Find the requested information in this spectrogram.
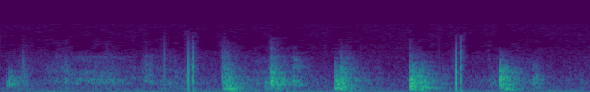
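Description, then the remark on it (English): A house door being pushed wide open, heard as a series of wooden creaks and sharp clunks spread over a few seconds, with no voices. “Door wide open.”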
